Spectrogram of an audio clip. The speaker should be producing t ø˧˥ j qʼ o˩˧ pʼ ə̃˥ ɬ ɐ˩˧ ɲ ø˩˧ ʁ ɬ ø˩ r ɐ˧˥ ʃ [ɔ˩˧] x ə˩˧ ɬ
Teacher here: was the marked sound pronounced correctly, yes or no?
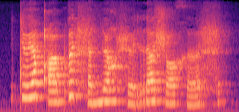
yes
